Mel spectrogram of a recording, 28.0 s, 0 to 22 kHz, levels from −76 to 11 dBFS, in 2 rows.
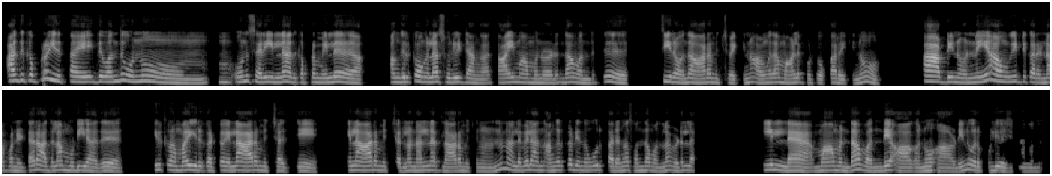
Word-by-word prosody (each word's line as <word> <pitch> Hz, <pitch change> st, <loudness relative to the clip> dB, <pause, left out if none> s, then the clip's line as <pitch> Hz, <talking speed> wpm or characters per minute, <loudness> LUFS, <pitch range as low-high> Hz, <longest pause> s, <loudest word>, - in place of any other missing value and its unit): அதுக்கப்புறம் 280 Hz, +5 st, +1 dB
இது 265 Hz, -3 st, +2 dB
தை 235 Hz, -, +3 dB, 0.2 s
இதுவந்து 235 Hz, +3 st, 0 dB
ஒன்னும் 250 Hz, 0 st, -1 dB, 1.1 s
ஒன்னும் 240 Hz, +2 st, -3 dB
சரியில்ல. 215 Hz, 0 st, +4 dB
அதுக்கப்றமேலு, 200 Hz, +1 st, -1 dB, 0.7 s
அங்க 210 Hz, 0 st, -2 dB
இருக்கறவங்க 220 Hz, +1 st, -1 dB
எல்லா 225 Hz, +1 st, +5 dB
சொல்லிட்டாங்க. 200 Hz, -3 st, -1 dB, 0.2 s
தாய் 205 Hz, +3 st, +4 dB
மாமனோட 180 Hz, -2 st, -3 dB
தான் 215 Hz, -1 st, 0 dB
வந்துட்டு 175 Hz, +6 st, -7 dB, 0.7 s
சீர 235 Hz, -2 st, +5 dB
வந்து 190 Hz, +2 st, 0 dB
ஆரம்பிச்சு 190 Hz, -2 st, -3 dB
வைக்கணும். 180 Hz, +5 st, -4 dB
அவங்க 180 Hz, +1 st, -3 dB
தா 205 Hz, -, 0 dB
மால 190 Hz, -, -1 dB
போட்டு 180 Hz, -1 st, -8 dB
உக்கார 190 Hz, -1 st, -4 dB
வைக்கணும். 175 Hz, +5 st, -6 dB, 0.8 s
அப்படின்ன 220 Hz, -3 st, +6 dB
உடனயே 210 Hz, +7 st, +3 dB
அவங்க 245 Hz, -3 st, +2 dB
வீட்டுக்கார் 220 Hz, -4 st, 0 dB
என்ன 195 Hz, +2 st, +1 dB
பண்ணிட்டாரு, 190 Hz, +4 st, -1 dB
அதெல்லாம் 200 Hz, +2 st, -1 dB
முடியாது. 185 Hz, -2 st, 0 dB, 0.6 s
இருக்கிற 225 Hz, -1 st, -3 dB
மாதிரி 215 Hz, +2 st, +4 dB
இருக்கட்டும். 195 Hz, 0 st, -1 dB
எல்லா 205 Hz, +2 st, +5 dB
ஆரம்பிச்சாச்சு. 180 Hz, -3 st, -3 dB, 0.6 s
எல்லா 210 Hz, +1 st, +4 dB
ஆரம்பிச்சிரலாம், 190 Hz, -3 st, -3 dB
நல்ல 195 Hz, -, 0 dB
நேரத்துல 185 Hz, -3 st, -1 dB
ஆரம்பிச்சோம். 175 Hz, -2 st, -5 dB, 0.4 s
நல்லவேள 210 Hz, +1 st, -1 dB, 0.2 s
அங்க 190 Hz, +2 st, -4 dB
இருக்கிற 215 Hz, +1 st, -4 dB
இந்த 190 Hz, -1 st, -6 dB
ஊர்க்காரங்க 195 Hz, -2 st, -3 dB
சொந்தம் 190 Hz, +1 st, -5 dB
பந்தல்லாம் 185 Hz, +4 st, -6 dB
விடல. 190 Hz, +1 st, -5 dB, 1.1 s
இல்ல, 205 Hz, -5 st, +1 dB, 0.4 s
மாமன் 190 Hz, -2 st, 0 dB
தா 230 Hz, -, +7 dB, 0.2 s
வந்தே 175 Hz, +4 st, +4 dB, 0.2 s
ஆகணும் 170 Hz, +3 st, -3 dB
அப்படின்னு 170 Hz, +8 st, -3 dB
ஒரு 190 Hz, -, -2 dB
புள்ளி 185 Hz, +2 st, -3 dB
வச்சுட்டாங்க. 160 Hz, 0 st, -10 dB
195 Hz, 130 wpm, -24 LUFS, 180-215 Hz, 1.1 s, தா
